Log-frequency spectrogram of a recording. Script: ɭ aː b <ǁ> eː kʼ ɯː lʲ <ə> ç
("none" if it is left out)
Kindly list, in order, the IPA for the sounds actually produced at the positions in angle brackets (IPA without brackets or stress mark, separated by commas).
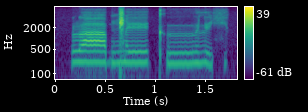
ŋ͡ǁ, ə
